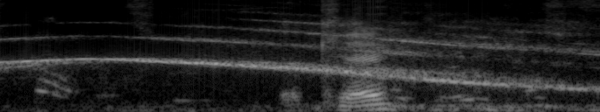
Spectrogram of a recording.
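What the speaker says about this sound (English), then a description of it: "So anytime an ambulance or anything comes through, I can hear it pretty loud" An ambulance siren passes on a major road with a steady, slowly falling wail that carries loud across the whole moment, while a person talks briefly over it.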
